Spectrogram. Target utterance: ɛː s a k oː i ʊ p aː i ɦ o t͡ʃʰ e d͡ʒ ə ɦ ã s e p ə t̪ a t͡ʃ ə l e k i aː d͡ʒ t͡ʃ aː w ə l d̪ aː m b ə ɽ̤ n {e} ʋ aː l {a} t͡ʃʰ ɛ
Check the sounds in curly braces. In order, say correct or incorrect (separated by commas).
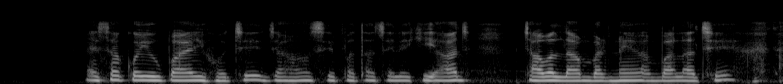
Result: correct, correct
